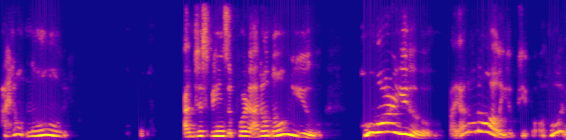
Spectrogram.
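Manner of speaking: high, stretched comic protest; inner protest. Retold or imitated. Newcomer silently objects to strangers, mock high-pitched protest. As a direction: wail it like an overwhelmed thought. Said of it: "in my mind, I'm like".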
